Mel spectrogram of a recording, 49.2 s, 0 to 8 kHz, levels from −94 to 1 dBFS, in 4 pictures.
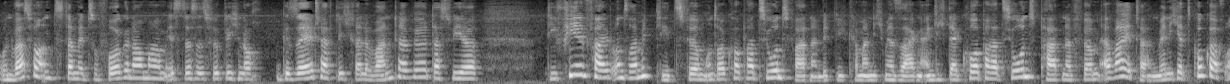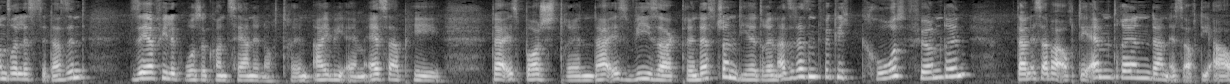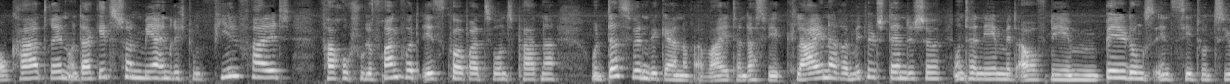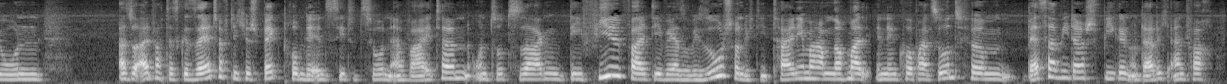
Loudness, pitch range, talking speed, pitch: -19 LUFS, 175-225 Hz, 170 wpm, 195 Hz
